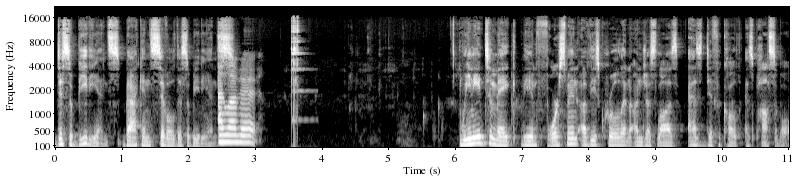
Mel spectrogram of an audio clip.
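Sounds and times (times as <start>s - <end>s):
speech: 0.0s - 3.7s, 6.1s - 11.0s
glasses clinking in a toast: 3.6s - 4.0s.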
